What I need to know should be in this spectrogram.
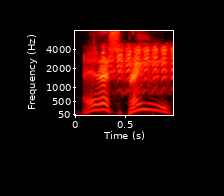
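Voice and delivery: put-on Irish Spring sung out high like an old ad jingle; mock soap commercial. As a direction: pitch it like a cheesy TV soap ad.

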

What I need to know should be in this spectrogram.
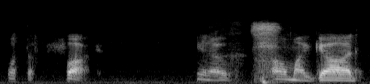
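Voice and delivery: normal talking voice

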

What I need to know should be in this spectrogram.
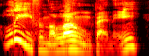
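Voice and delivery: loud, high, drawn-out telling-off; mock scolding. Viewer defending Leatherface from Benny, mock scolding. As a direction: jump to his defence loudly.

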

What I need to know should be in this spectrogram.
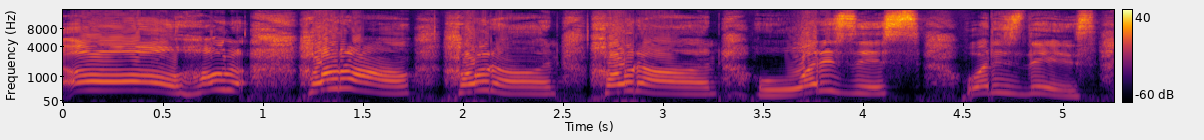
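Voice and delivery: yelling in sudden fright; panicked shout. Retold or imitated. Seeing green mist pour from her sister's mouth, panicked shouting.

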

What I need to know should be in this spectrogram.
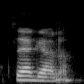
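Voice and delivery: ordinary talk, nothing marked

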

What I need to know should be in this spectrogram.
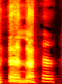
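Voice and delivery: high, loud, laughed-out words; laughing. Real, not acted. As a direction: crack up while saying it. Laughs while repeating own joke.

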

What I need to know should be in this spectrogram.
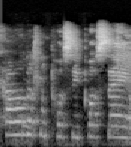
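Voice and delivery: high, soft cat call; mimicked pet-coaxing voice; imitated care client. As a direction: coo softly to a cat. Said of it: "I had a client that would just be like".

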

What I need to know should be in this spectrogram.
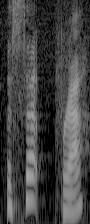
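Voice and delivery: laid-back bro greeting, a hint of dude; frat bro. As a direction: toss it off like a chill frat guy. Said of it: "I'm like, brah".

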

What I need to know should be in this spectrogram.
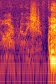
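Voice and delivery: whispered wistful regret; a longing little whisper to herself; regretful whisper. Retold or imitated. Retold regret over sample vials.

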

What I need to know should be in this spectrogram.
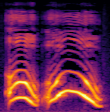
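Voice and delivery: put-on child yelling. A narrator's reading. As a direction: yell high like a thrilled child. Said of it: "yelled the little boy".

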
